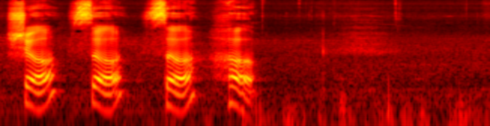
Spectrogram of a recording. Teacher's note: इन व्यंजनों के उच्चारण में हवा मुंह के किसी स्थान से रगड़ खाकर बाहर निकलती है। इनके उच्चारण में ऊष्मासी उत्पन्न होती है। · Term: ऊष्म व्यंजन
